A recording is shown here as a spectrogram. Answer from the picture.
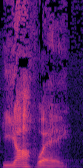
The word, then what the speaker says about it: Yahweh: And that's Exodus 3:14, and that's a tetragrammaton, the four letters that we think rightly are pronounced Yahweh.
